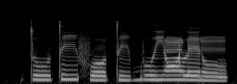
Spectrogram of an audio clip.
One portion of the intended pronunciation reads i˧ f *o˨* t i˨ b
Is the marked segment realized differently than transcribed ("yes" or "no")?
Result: no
